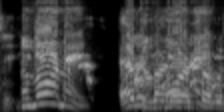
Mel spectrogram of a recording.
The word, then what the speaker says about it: Delorme: I remember the guy, Thomas Delomore. Look like you can't even pronounce it. Delorme.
